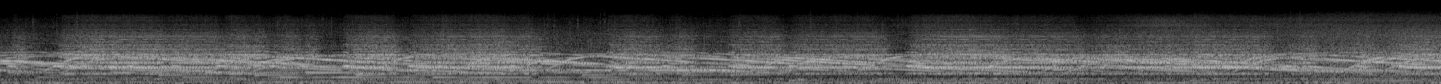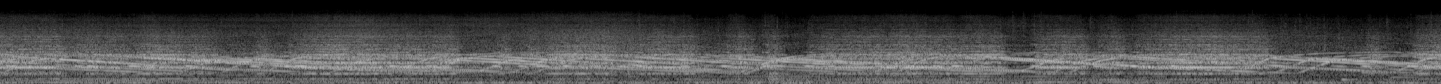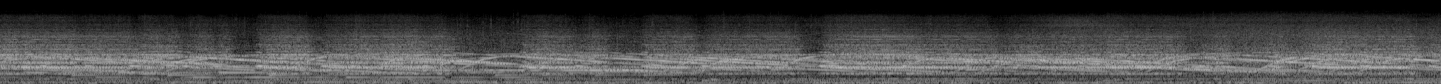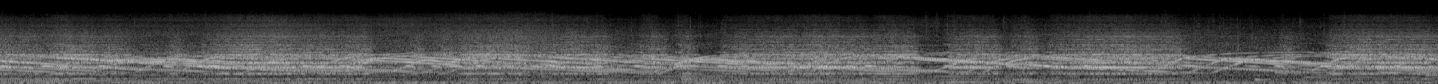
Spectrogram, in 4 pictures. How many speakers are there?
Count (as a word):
zero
